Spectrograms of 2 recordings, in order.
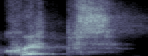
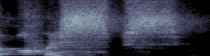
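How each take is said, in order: First: Crips with no S before the P; wrong crips. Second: Crisps whispered slowly, every S clear; correct crisps. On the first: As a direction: say crips, skipping the S. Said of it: "These are not crips". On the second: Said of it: "these are crisps". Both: Shown as a demonstration.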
